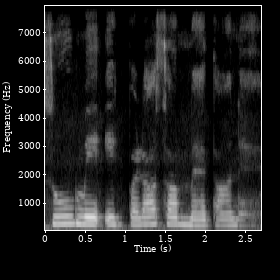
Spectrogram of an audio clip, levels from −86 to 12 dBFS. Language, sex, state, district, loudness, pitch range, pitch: Hindi, female, Assam, Kamrup Metropolitan, -15 LUFS, 220-255 Hz, 245 Hz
